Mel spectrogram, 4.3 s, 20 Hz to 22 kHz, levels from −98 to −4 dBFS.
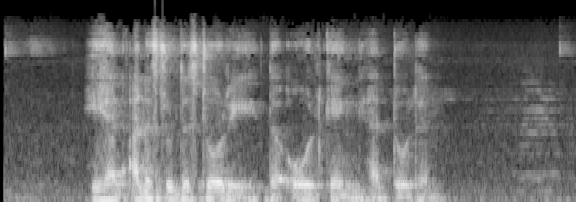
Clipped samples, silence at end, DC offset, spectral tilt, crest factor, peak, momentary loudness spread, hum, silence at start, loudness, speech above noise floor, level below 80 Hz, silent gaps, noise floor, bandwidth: under 0.1%; 0.05 s; under 0.1%; -3.5 dB/octave; 18 dB; 0 dBFS; 19 LU; none; 0.05 s; -15 LUFS; 29 dB; -44 dBFS; none; -46 dBFS; 15.5 kHz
